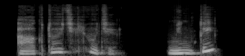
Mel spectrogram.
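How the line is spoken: Whispered. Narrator (Russian): прошептала она

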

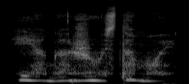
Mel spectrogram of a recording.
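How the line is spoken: Whisper. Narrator (Russian): прошептала Элизабет

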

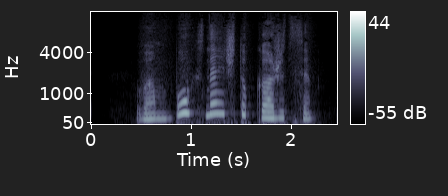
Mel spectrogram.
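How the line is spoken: Quiet tender blushing interruption. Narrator (Russian): перебила вдруг Саша краснее, тихим и ласковым голосом

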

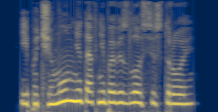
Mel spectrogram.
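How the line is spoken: Sigh. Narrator (Russian): Вздохнул Влад

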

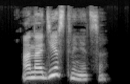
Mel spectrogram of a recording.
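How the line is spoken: Dry question. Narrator (Russian): уточняет Артур сухо

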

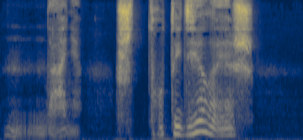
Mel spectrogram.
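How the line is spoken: Husky voice. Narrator (Russian): Хрипотца в голосе Фабриса

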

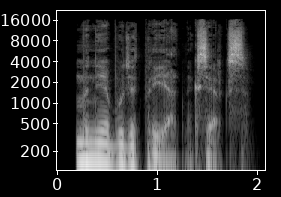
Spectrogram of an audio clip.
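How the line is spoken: Soft voice. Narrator (Russian): мягко сказал Дарий

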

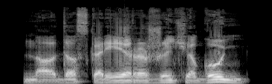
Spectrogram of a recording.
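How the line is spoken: Loud bark. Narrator (Russian): гаркнул Гуга

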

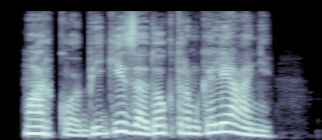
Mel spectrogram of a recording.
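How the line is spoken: Child exclaiming. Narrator (Russian): воскликнул второй ребенок

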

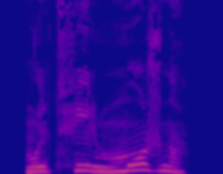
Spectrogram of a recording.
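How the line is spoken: Grumbling. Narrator (Russian): пробурчал Никита

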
